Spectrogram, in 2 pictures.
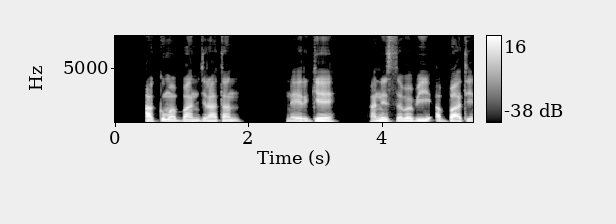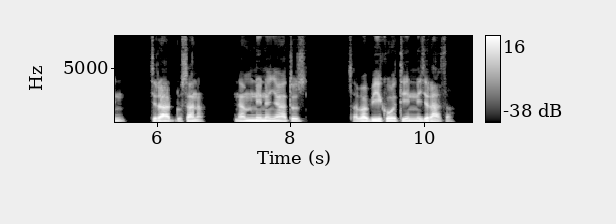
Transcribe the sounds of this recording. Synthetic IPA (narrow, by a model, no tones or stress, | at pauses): ʔɐkːʊmɐɐbːaːnd͡ʒɪɾaːt̪ɐnː | ɐɛɾɡe̞ː | ʔɐ̰nɪsːɐβɐbiːʔɐbːaːt̪iːn | d͡ʒɪɾaːᶑːʊsɐnɐ | nɐmnɪnɐɲaːt̪ʊsː | ɐ̰βɐbiːko̞ːt̪iːnːɪd͡ʒɪɾaːt̪ɐ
